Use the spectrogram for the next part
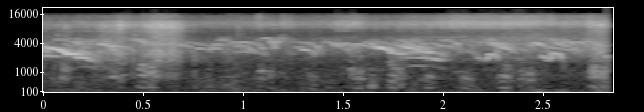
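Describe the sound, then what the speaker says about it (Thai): Farm chickens cluck in a quiet yard, short repeated clucks and soft calls overlapping in an irregular stream, fairly faint and unaccompanied by talk. "อยู่กับไก่นี่"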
